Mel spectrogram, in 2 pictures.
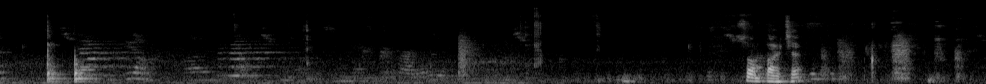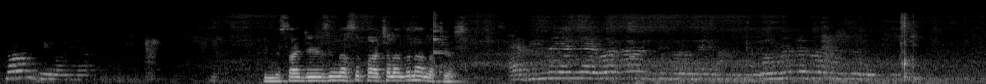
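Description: A knife scrapes and pries coconut flesh from a hard shell.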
